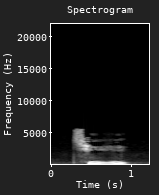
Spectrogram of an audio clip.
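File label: "娶", Mandarin Chinese; chinese flashcards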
